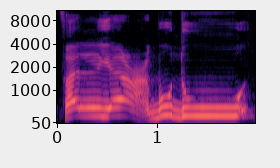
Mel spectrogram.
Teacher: پہلے پیش آ رہا ہے تو واو مدہ ہو جائے گا، دو کو کھینچنا ہے، بو کو نہیں کھینچنا ، بعض فَلْيَعْبُدُوا کھینچ دیتے ہیں، غلط کر دیتے ہیں، ایسے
